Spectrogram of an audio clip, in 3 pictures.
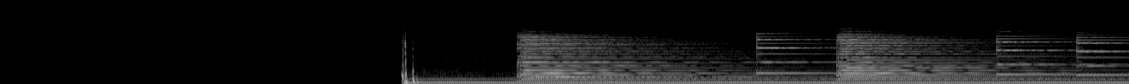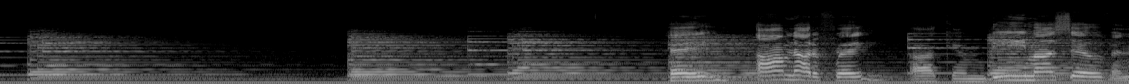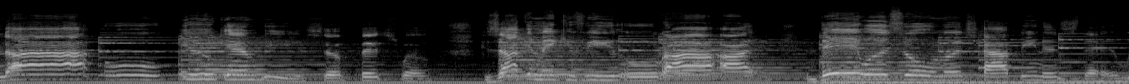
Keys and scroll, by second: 20.3-21.4 typing, 21.8 Up, 22.5 Return.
